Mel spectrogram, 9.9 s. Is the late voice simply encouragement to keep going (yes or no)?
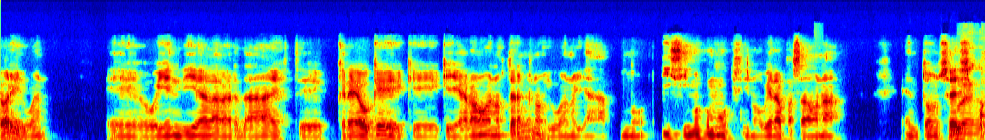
yes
